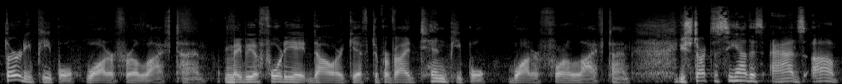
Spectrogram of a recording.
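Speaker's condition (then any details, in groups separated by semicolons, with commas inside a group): No condition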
